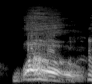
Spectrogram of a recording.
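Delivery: sudden high, loud startled cry; startled whoa. Retold or imitated. Startled cry as the dog lunges at the vet. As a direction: jump back with a sharp whoa. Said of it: "I was like".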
